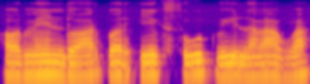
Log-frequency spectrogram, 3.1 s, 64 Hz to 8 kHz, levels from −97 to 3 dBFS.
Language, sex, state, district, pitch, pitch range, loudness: Hindi, male, Bihar, Kaimur, 110 Hz, 105-115 Hz, -15 LUFS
